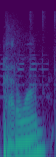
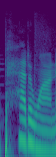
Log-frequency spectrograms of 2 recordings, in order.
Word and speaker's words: Padawan: think it's pronounced Padawan. – Oh, Padawan, excuse me.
